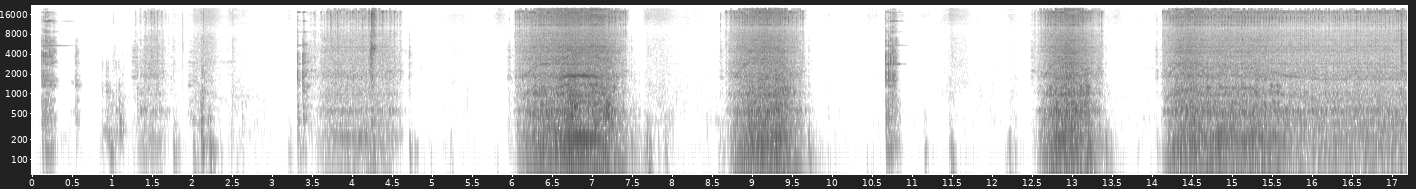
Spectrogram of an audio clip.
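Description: Sewing machine stitching a shirt seam, several loud bursts of rapid whirring stitches lasting one to two seconds each, separated by quiet pauses with small handling clicks, close by and without talk.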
